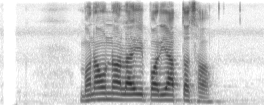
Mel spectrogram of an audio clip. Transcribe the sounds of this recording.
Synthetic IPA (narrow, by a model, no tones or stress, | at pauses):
bʌnawnʌlajpʌrjap̚t̪ʌt͡sʰʌ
